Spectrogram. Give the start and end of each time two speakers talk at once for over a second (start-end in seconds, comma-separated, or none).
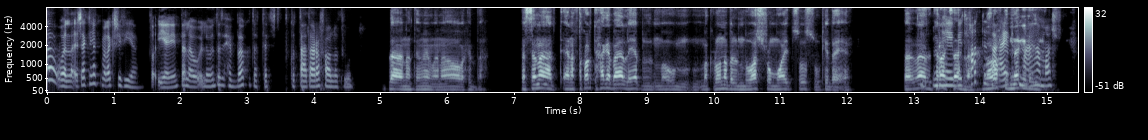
13.3-14.9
